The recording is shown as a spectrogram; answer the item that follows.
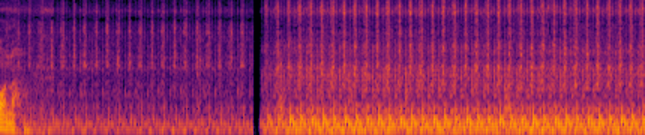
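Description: Fishing boat's engine running steadily with a fast, even beat, fairly quiet at first and much louder from a sudden break about two and a half seconds in.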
